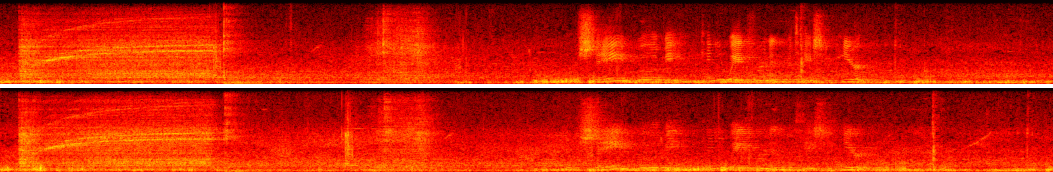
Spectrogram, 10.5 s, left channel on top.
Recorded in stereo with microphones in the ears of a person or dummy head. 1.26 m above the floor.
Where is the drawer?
50° left (ahead or behind), 1.9 m.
